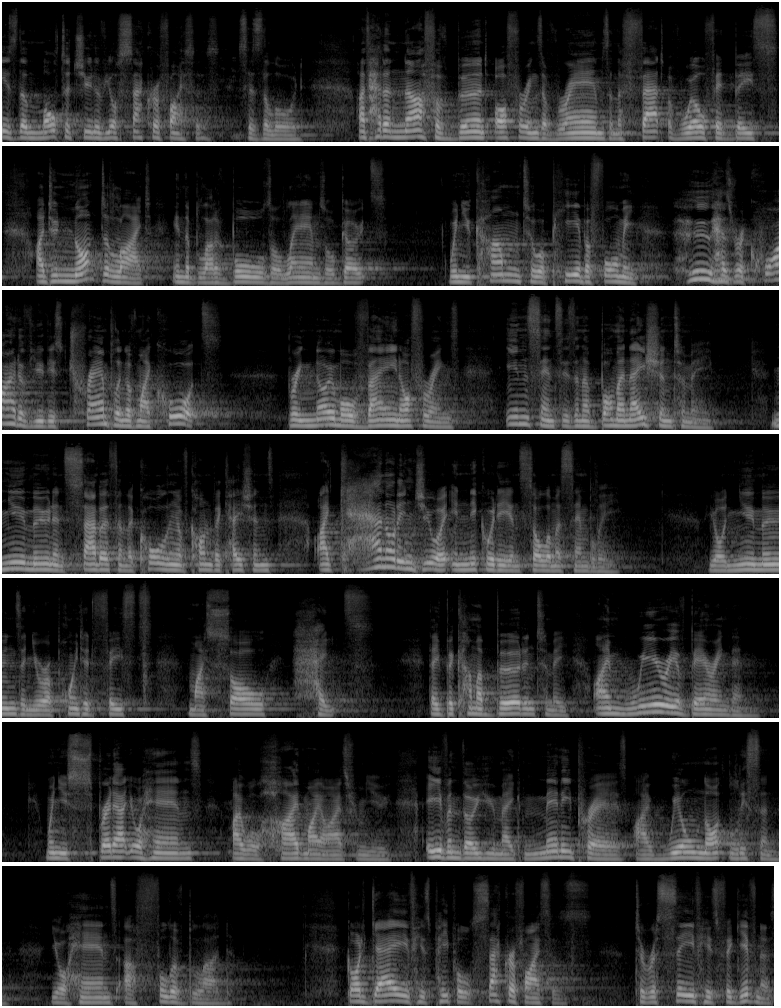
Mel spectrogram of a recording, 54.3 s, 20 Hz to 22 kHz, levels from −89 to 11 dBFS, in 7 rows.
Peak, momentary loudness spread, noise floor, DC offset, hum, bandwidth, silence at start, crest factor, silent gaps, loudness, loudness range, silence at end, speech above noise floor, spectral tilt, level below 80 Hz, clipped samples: -14 dBFS; 14 LU; -67 dBFS; under 0.1%; none; 17.5 kHz; 0 s; 20 dB; none; -33 LUFS; 4 LU; 0 s; 35 dB; -6.5 dB/octave; -72 dBFS; under 0.1%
